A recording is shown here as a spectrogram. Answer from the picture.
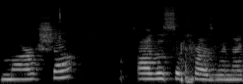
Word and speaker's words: Marcia: Marcia, pronounced Marsha.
